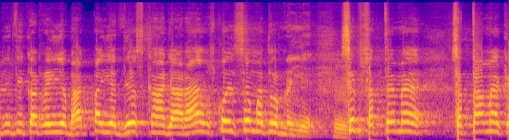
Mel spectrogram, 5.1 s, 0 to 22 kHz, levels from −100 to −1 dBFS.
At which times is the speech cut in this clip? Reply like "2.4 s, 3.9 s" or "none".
none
